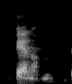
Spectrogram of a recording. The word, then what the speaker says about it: Benham: Benham.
